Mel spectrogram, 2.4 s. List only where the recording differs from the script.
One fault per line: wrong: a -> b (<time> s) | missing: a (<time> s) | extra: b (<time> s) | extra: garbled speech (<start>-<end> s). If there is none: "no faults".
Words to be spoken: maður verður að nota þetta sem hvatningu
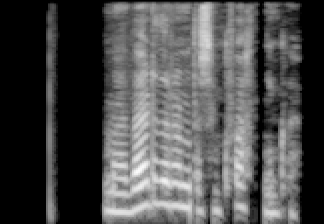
missing: nota (1.4 s)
